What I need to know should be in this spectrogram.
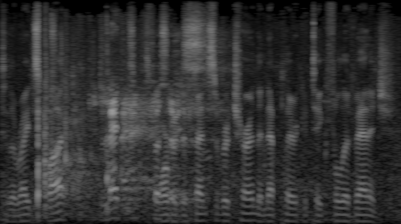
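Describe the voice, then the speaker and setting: There is noticeable background noise. A fairly low-pitched man talks at a very fast pace. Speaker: tennis commentator. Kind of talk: live sports commentary, expert analyst reel.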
